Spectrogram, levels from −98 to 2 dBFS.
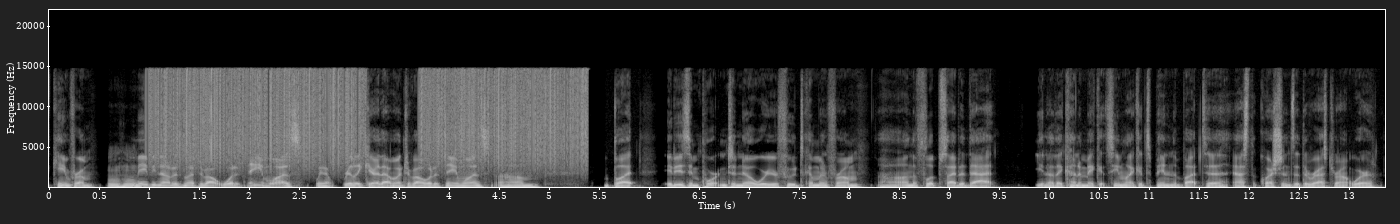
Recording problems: crackling; loud; from 1 to 3 s and from 3.5 to 5.5 s; 2 dB below the speech

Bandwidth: 14.5 kHz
